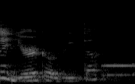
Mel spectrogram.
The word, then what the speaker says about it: Yuriko: It's euroita. Light Yes, Cammy. That is the traditional pronunciation.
